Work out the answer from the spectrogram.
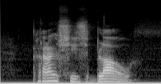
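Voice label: "Pruisisch blauw", Dutch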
